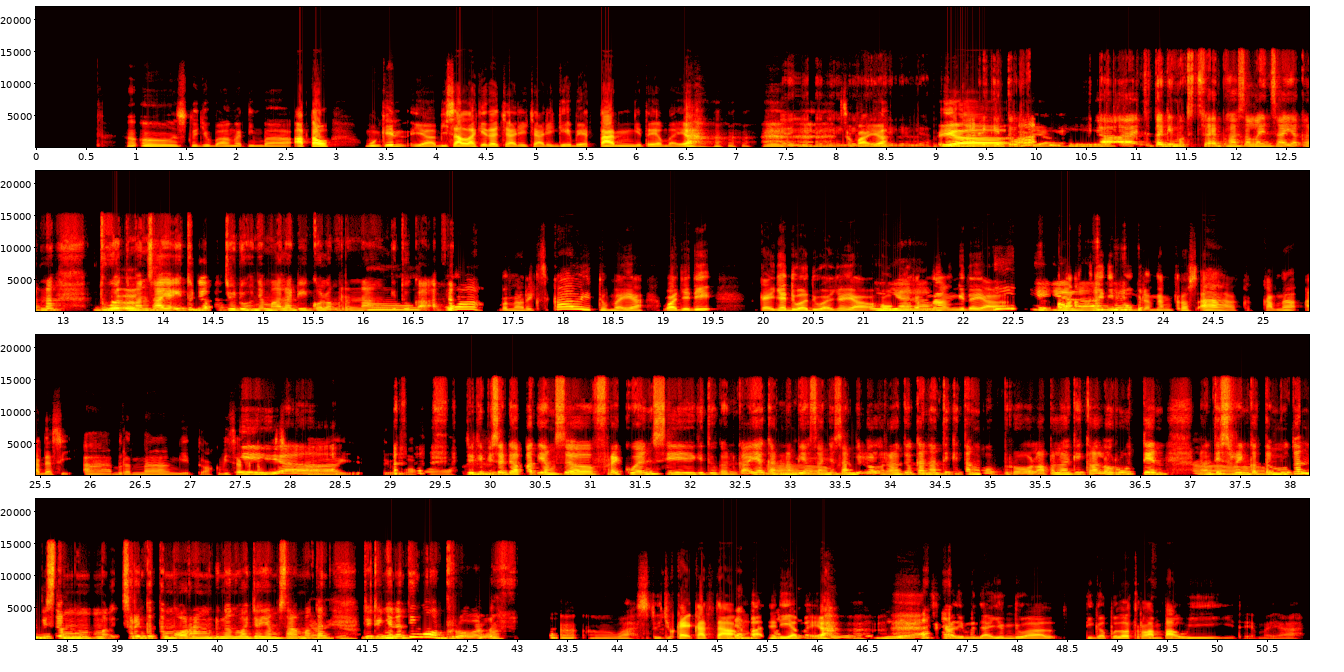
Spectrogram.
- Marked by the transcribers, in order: distorted speech; laugh; other background noise; laugh; laugh; laugh; chuckle; unintelligible speech; laugh; other noise
- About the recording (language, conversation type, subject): Indonesian, unstructured, Mengapa banyak orang malas berolahraga padahal mereka tahu kesehatan itu penting?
